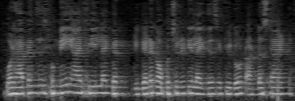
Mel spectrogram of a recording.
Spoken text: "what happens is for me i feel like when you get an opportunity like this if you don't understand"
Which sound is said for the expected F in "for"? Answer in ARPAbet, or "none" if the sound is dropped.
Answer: F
